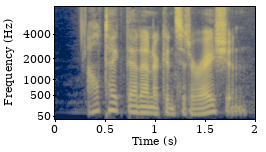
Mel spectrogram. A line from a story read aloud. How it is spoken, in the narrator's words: Libby said solemnly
